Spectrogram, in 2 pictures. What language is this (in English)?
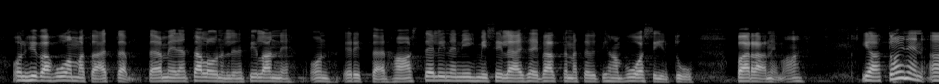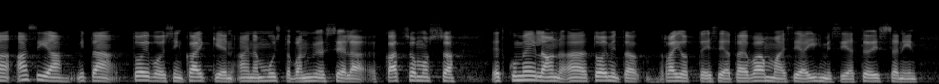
Finnish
